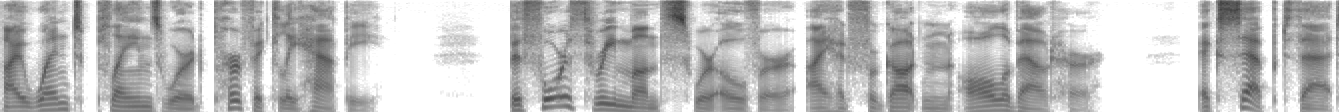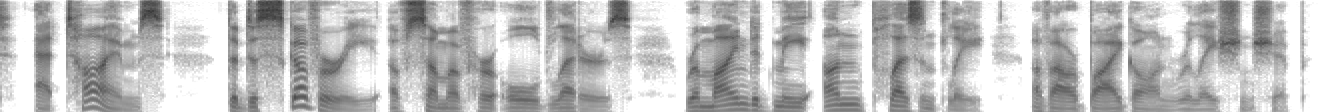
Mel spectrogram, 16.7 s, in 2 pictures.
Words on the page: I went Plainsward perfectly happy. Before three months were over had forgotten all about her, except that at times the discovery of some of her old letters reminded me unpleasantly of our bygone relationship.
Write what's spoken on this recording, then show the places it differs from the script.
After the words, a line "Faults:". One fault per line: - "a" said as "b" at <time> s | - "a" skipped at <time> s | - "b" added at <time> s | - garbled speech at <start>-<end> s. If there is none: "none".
I went Plainsward perfectly happy. Before three months were over I had forgotten all about her, except that at times the discovery of some of her old letters reminded me unpleasantly of our bygone relationship.
Faults:
- "I" added at 5.0 s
